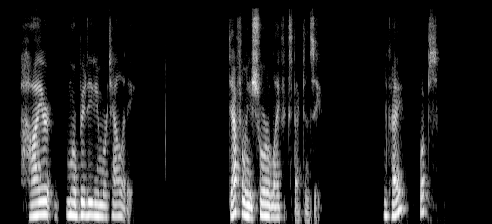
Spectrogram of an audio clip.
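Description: A woman speaks calmly over an online call, in short phrases with pauses.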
